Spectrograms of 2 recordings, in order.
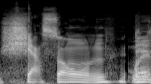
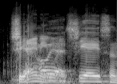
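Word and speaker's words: Chiasson: They were pronouncing her name Chasson. Yeah, that was weird. I'm like, what is she, French or something? I never heard that. They had always been calling her Chiasen. Chiasen, that's right.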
